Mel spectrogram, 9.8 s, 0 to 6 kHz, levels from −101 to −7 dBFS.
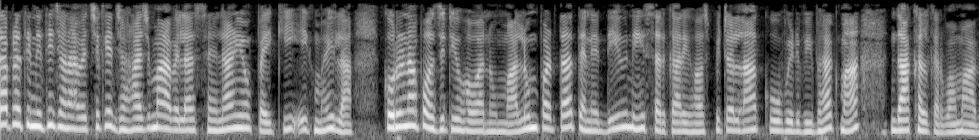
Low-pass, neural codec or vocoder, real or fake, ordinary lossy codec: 5.4 kHz; vocoder, 22.05 kHz, 80 mel bands, Vocos; fake; none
